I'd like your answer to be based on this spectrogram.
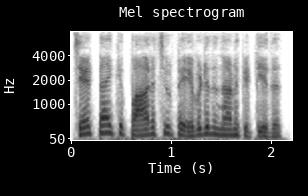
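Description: A man's voice: a little high, animated, fast, no echo, lightly acted. A curious, chatty young woman, as a male narrator puts her on. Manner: persistent questioning.

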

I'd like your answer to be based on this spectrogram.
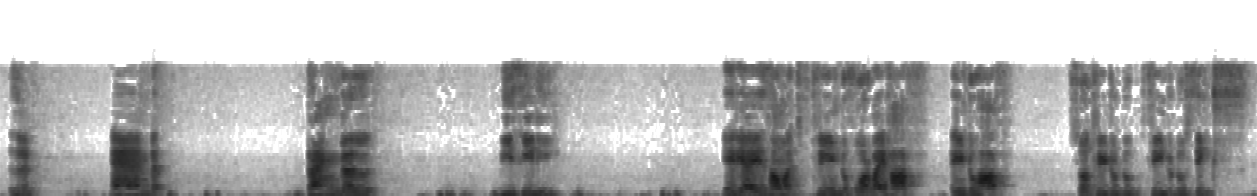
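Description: A man's voice: high-pitched, sharp tone, muffled recording, slight background noise. A man from India teaches an interactive online maths lesson conversationally, often repeating words and phrases. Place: online class over screen share.

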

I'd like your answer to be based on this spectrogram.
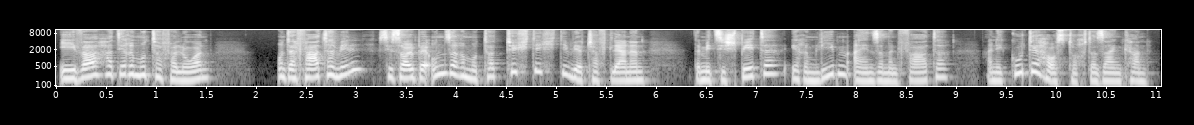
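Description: A woman's voice: mid-range voice, animated, moderate pace, mellow, close to an everyday voice. Woman reading a genial family father. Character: kindly middle-aged father of a family.

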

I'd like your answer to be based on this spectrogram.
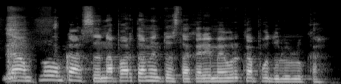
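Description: A man's voice: fairly high pitch, a little hiss or hum. A man on a live stream, playfully boasting and trading jabs with the host. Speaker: livestream co-host. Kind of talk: casual livestream banter.

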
